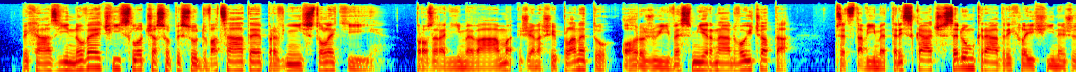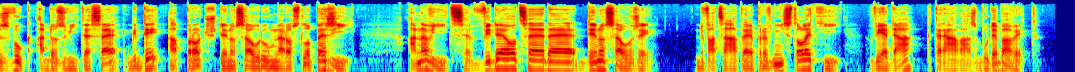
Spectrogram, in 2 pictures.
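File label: Male Czech commercial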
